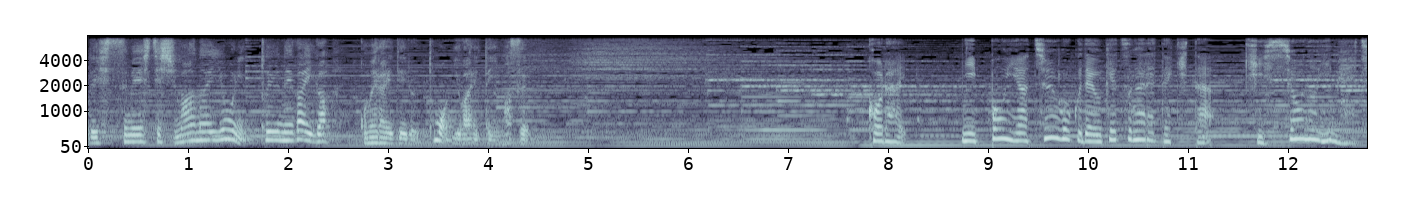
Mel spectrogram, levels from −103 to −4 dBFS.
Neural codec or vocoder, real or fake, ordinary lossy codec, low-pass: none; real; none; 7.2 kHz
